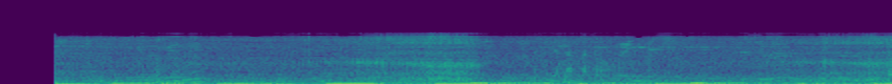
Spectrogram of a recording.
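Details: Extremely loud, deep, rumbling snores in slow repeating surges with a rough rattling quality, from a skilled angler while sleeping; some background noise.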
